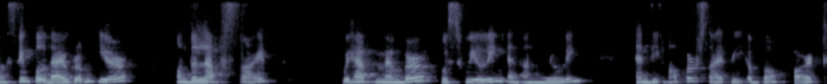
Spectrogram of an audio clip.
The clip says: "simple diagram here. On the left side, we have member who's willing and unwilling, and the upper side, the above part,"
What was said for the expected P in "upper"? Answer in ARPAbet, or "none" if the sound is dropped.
P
